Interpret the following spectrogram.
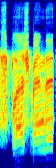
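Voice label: "splash bandit", English speech; Messages; DCS; Allied Flight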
